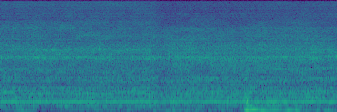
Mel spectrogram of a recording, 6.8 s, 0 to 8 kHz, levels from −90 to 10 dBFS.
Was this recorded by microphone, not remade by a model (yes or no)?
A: no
